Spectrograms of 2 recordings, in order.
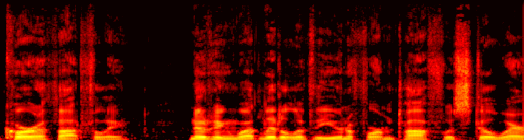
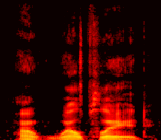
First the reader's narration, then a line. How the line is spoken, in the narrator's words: he muttered to Toph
